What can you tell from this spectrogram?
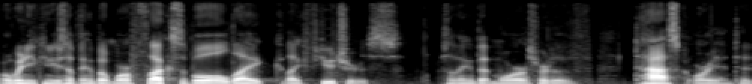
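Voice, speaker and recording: A man talks at a fairly quick pace in a fairly high voice. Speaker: tutorial instructor. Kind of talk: tutorial. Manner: fast.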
